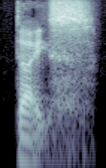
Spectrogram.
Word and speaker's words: DCISE: collaborative information sharing environment we pronounce that dice dcise uh dice is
